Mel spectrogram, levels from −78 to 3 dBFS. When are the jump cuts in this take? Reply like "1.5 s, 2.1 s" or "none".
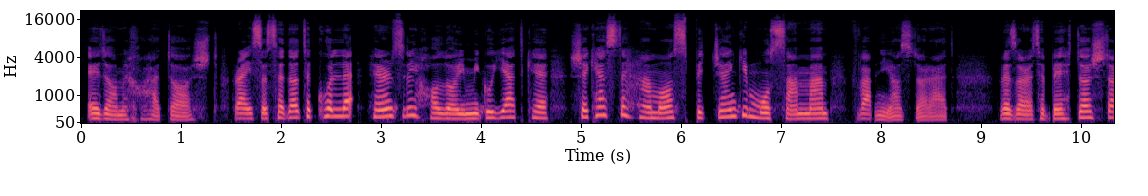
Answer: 1.4 s, 2.8 s, 7.9 s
